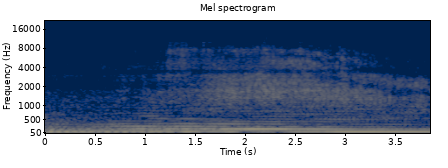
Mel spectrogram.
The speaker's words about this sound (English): The engine whirs into life. He bounces along the dusty airstrip, then ascends into the dawn sky.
